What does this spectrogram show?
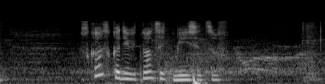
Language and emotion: Russian, neutral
